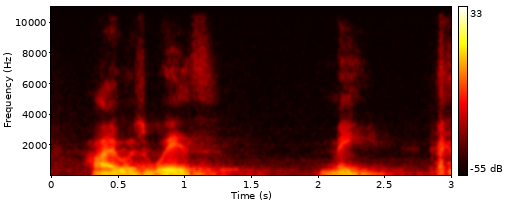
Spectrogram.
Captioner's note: laughter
